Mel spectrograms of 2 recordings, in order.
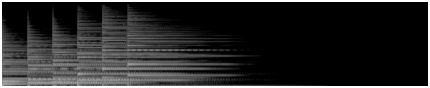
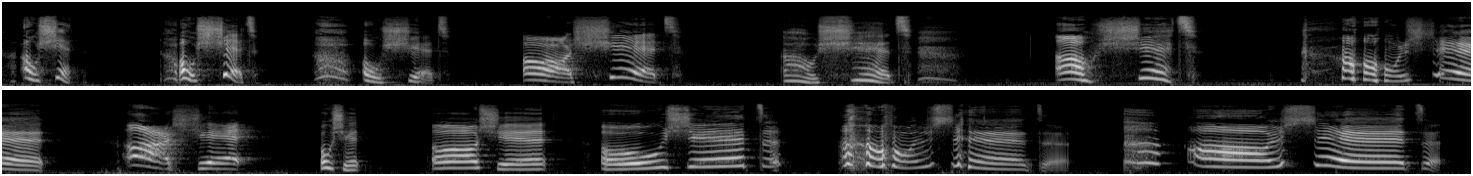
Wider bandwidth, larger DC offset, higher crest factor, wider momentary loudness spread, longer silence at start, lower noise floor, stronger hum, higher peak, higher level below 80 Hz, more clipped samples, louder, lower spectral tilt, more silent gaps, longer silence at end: first, 19 kHz vs 11.5 kHz; first, 0.3% vs under 0.1%; about the same, 18 dB vs 22 dB; about the same, 16 LU vs 18 LU; about the same, 0 s vs 0.1 s; first, -71 dBFS vs -64 dBFS; neither; second, -12 dBFS vs -2 dBFS; first, -50 dBFS vs -62 dBFS; neither; second, -27 LUFS vs -21 LUFS; first, -4 dB/octave vs -1 dB/octave; second, none vs 18.69-18.86 s, 20.42-20.48 s, 22.92-23.04 s, 25.75-25.90 s; first, 1 s vs 0.3 s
